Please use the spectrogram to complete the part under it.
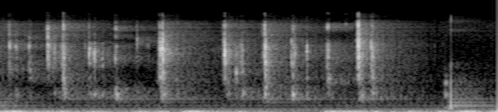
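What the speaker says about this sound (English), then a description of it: "So let's type in that server name and see what happens." Close, crisp keystrokes tap out a short string on a computer keyboard in an irregular rhythm, with a single louder key press near the end, no talking.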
